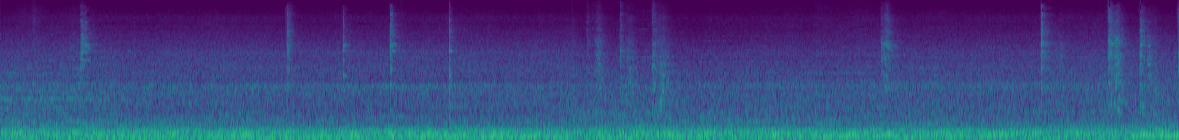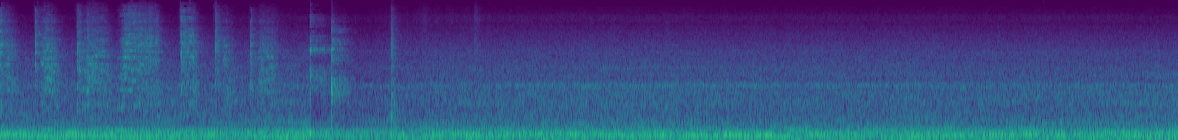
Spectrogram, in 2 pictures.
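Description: A metal scoop clinking and scraping against a large steel cooking pot of Bukhari rice as it is mixed, with scattered clicks and a run of quick scrapes about halfway through, over a steady low hum.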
